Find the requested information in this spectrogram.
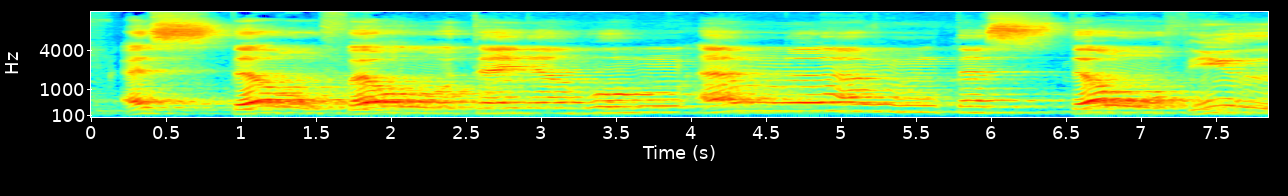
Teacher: Ra sukun yang sebelumnya harakat fathah, maka tafkhim hukumnya ya, getaran ra-nya ditebalkan.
